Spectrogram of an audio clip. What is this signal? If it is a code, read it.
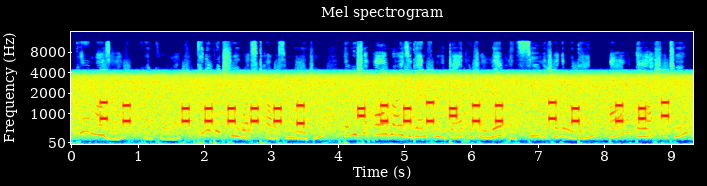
DTMF, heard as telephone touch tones, dialled by machine, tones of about 100 ms, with phone line noise and speech in English. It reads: 95 444442 *546*55 94 57#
